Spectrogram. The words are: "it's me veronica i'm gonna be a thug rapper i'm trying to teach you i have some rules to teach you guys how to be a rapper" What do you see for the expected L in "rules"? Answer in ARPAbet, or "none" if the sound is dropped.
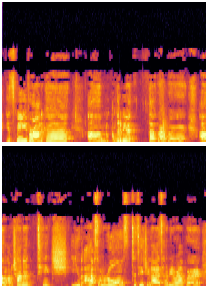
L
